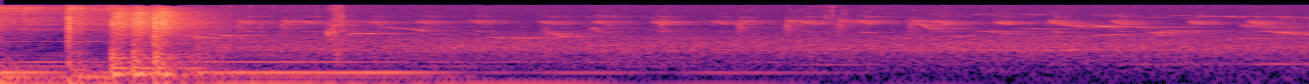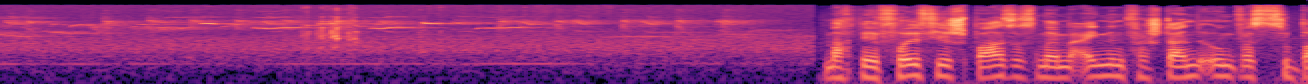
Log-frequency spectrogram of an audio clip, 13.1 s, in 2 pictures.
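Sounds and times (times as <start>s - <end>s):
birds chirping: 0.6s - 10.7s
sharp clicks: 8.0s - 8.4s.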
